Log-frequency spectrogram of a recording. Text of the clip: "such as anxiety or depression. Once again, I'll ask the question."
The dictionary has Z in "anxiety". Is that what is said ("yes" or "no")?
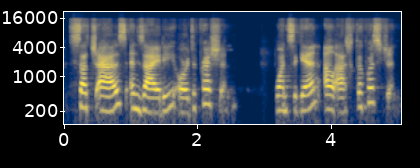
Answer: yes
